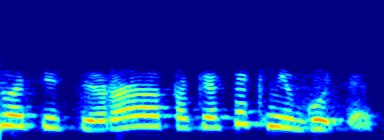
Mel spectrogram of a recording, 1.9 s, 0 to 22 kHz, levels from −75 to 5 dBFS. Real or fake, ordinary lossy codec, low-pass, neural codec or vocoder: real; AAC, 24 kbps; 3.6 kHz; none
